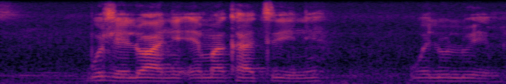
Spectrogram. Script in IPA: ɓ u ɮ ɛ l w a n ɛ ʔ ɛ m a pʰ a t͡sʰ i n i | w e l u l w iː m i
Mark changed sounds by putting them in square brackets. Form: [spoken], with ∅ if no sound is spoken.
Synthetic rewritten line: ɓ u ɮ ɛ l w a n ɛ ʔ ɛ m a [kʰ] a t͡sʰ i n i | w e l u l w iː m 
